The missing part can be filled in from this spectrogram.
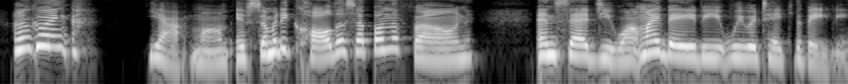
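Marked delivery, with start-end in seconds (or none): none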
